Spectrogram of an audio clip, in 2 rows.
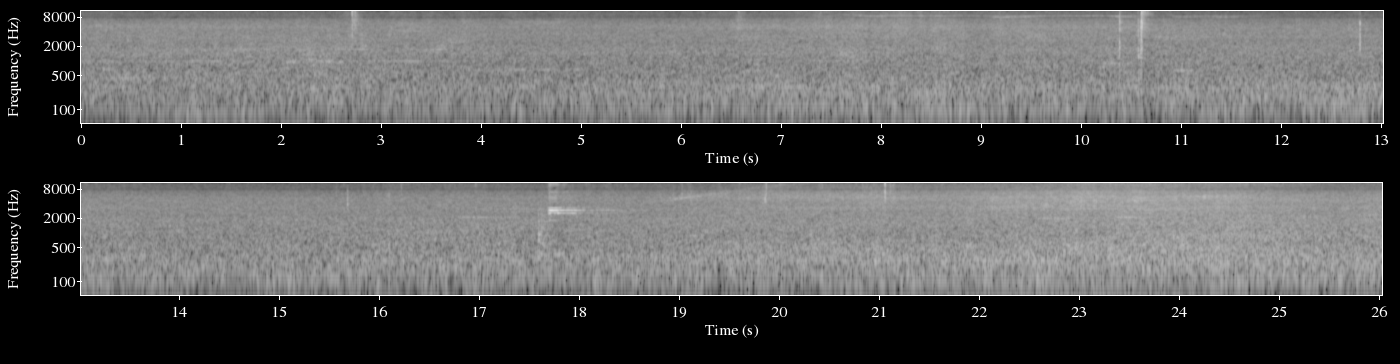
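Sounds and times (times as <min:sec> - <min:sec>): city traffic: 0:00.0 - 0:26.0.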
